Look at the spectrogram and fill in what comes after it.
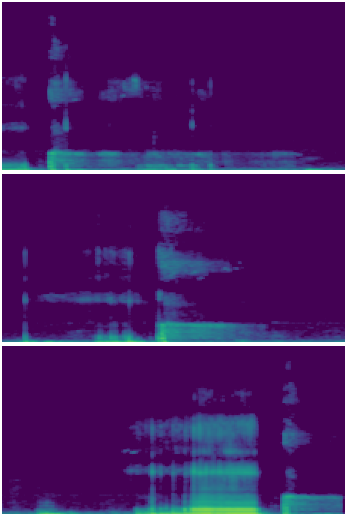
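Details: Pekingese dog asleep and snoring: several short snuffling breaths followed by a long, loud rasping snore near the end.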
